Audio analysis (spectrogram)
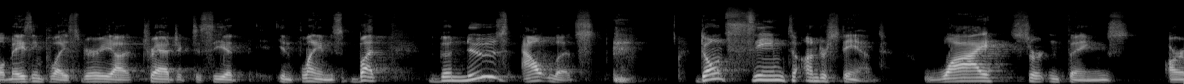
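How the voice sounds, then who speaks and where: Male pastor, mid-pitched, earnest sermon delivery, keeps asking the church rhetorical questions. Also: expressive, slow. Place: church before a live congregation.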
